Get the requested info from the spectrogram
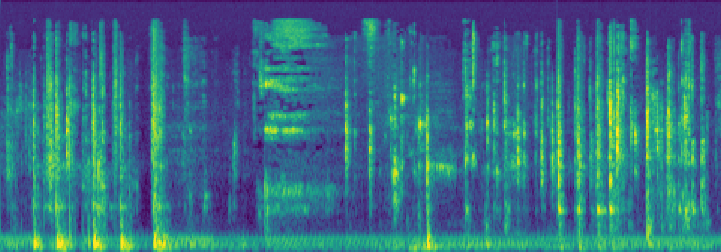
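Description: Irregular clicks and taps of plastic connectors and the radio's metal case being handled as the antenna cable is worked out of the back of the pulled car radio, with a brief scrape about two seconds in. The plug is stubborn and does not come free easily.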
